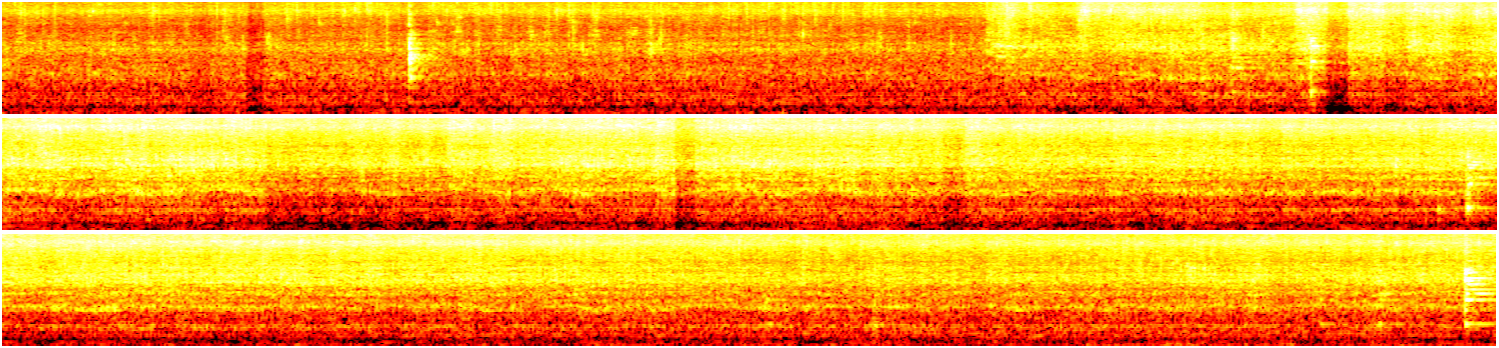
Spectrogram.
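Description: Chopped tomatoes and green chillies sizzling in hot oil with fried onions in a metal pot while a spatula stirs them. The sizzle grows louder about five seconds in, and the spatula makes a few sharp clicks against the pot.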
